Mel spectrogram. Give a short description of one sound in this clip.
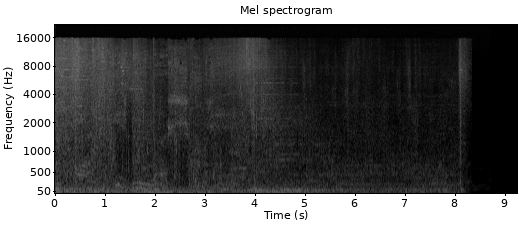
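Fantasy battle sound effects clash and crackle, slowly fading.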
